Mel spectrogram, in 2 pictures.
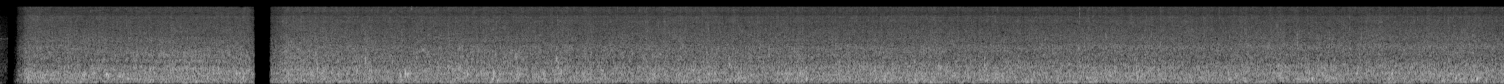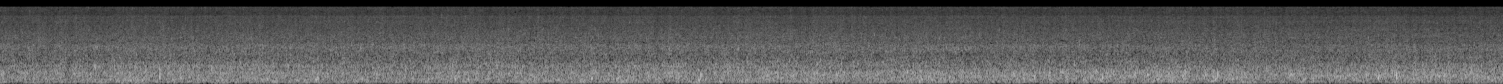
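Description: Mountain stream water rushing and splashing over rocks, a loud steady rush that breaks off for an instant about two and a half seconds in.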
